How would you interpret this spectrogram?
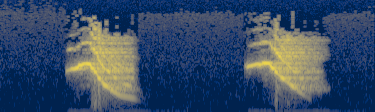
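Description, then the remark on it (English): Two mewing elk cow calls blown through a tube used as a location bugle to amplify them, each a half-second rising-then-falling nasal squeal with a raspy, hollow resonance, separated by a short pause, loud. “Cow sound through the tube.”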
